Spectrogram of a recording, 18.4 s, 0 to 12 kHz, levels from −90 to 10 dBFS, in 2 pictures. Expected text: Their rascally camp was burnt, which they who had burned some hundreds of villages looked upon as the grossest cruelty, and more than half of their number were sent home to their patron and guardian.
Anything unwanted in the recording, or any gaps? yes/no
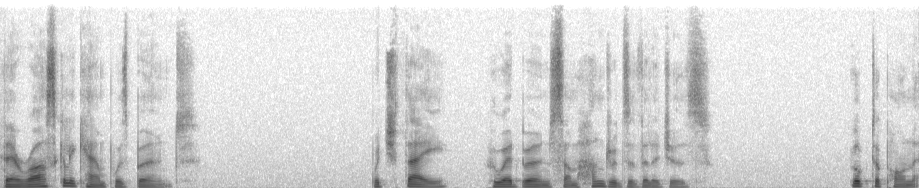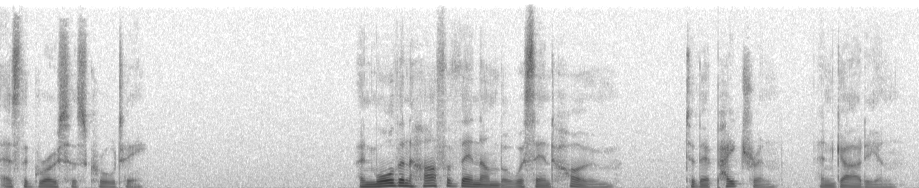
no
